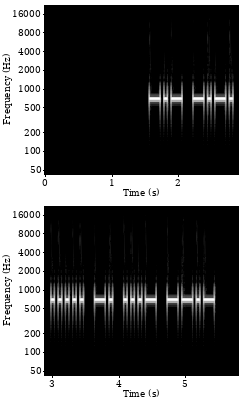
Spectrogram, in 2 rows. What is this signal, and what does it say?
Morse code, heard as a keyed tone, about 21 wpm, 700 Hz. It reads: KC5NVQ
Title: USA Call Signs - 6 Characters - Repeated 2x - 22wpm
